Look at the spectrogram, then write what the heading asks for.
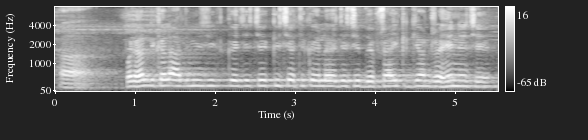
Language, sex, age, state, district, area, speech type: Maithili, male, 30-45, Bihar, Supaul, rural, spontaneous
